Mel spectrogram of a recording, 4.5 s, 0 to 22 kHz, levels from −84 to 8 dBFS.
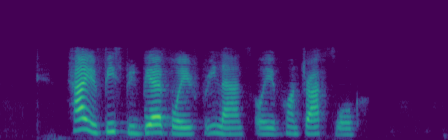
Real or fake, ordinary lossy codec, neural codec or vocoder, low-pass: fake; AAC, 32 kbps; codec, 16 kHz, 0.5 kbps, X-Codec, HuBERT features, trained on LibriSpeech; 5.4 kHz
